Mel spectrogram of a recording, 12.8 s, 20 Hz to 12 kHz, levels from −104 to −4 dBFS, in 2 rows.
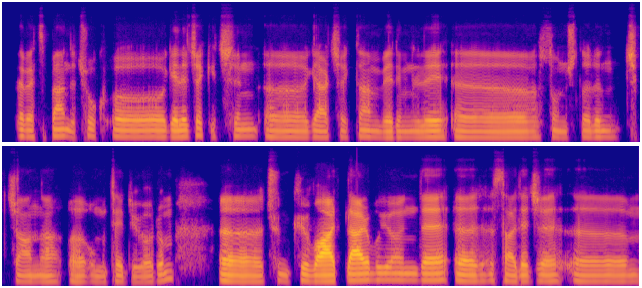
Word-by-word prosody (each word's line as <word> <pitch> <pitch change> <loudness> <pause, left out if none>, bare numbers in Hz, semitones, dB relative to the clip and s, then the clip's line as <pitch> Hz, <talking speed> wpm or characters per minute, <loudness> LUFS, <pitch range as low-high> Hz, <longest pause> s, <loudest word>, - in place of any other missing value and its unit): Evet, 110 -2 -3
ben 120 0 0
de - - -8
çok, 120 -3 -9
eee, 110 -1 0
gelecek 110 +4 0
için, 115 -1 -4
eee, 105 -1 -3
gerçekten 105 0 -4
verimli, 105 +1 -1
eee, 100 0 -3
sonuçların 105 0 -7
çıkacağına, 95 0 -3
eee, - - -2
umut 95 0 -7
ediyorum. 95 +7 -5 0.5
Eee, 100 -2 +3
çünkü 110 -1 -4
vaatler 115 +3 +9
bu 120 - -3
yönde. 120 0 +2
Eee, 105 -2 +2
sadece, 105 0 -1 0.3
emm, 100 0 -3
105 Hz, 115 wpm, -26 LUFS, 100-110 Hz, 0.5 s, vaatler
